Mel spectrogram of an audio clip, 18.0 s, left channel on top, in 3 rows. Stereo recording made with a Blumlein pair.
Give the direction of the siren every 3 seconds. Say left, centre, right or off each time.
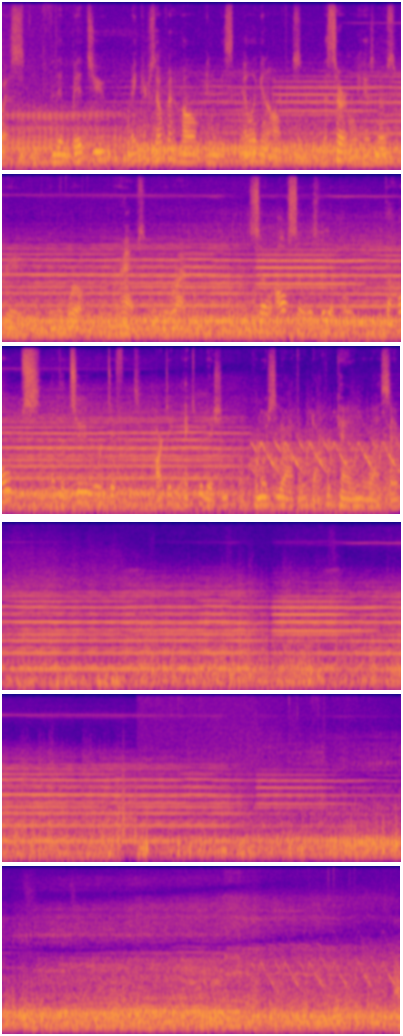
right, right, centre, left, left, left.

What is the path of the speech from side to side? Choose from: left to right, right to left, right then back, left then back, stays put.
stays put.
